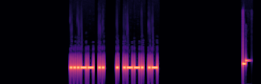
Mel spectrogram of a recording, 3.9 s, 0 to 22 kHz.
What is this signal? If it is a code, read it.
Morse code, heard as a keyed tone, about 44 wpm, 690 Hz. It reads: 3I EPA
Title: Winter Field Day Exchanges Encore 45wpm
